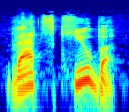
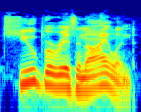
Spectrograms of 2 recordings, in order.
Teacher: the Boston speaker is treating this as if an R had been dropped off and the R is coming back on because the next word begins with a vowel. · Shown in: second take · The only difference is that these words don't really have an R.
